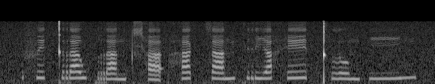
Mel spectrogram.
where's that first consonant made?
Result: lips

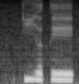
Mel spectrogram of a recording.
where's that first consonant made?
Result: velum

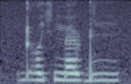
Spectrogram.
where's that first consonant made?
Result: retroflex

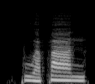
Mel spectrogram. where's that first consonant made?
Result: velum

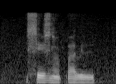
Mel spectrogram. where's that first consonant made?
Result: tongue tip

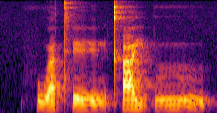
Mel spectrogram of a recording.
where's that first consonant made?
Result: throat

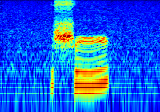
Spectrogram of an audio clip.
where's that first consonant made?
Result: retroflex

